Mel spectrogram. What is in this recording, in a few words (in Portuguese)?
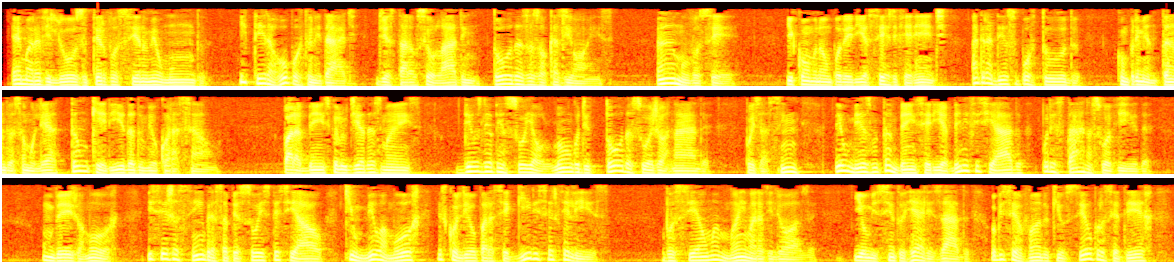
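Mãe infantil, masculino; Dia das Maes; Telemensagens 2017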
